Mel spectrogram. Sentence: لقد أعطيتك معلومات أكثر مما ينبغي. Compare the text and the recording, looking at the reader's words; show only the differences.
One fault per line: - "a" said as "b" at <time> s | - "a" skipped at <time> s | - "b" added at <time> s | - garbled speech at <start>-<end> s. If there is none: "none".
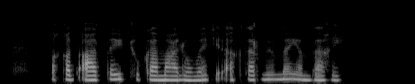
none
